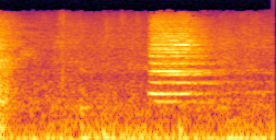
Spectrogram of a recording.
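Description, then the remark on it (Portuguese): A train rumbles steadily along the Lobito Corridor railway line in Angola with a heavy low-frequency roar, and partway through a loud, sustained horn blast sounds for about half a second before the rolling noise continues. “Os comboios já circulam.”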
